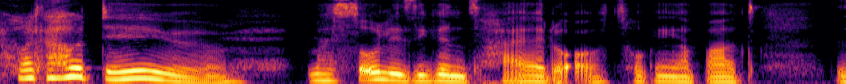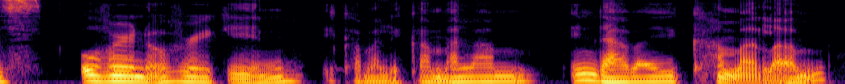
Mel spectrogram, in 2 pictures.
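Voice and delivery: ordinary delivery

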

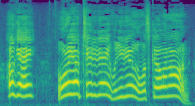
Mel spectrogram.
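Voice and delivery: high, loud, excitable cat voice; hyper cat Jenkins. Acted. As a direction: rattle off questions like an over-eager cat.

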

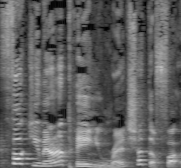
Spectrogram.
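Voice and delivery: high-pitched mock outrage; acted indignant refusal; mad. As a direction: blow up at a roommate, half in play. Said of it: "makes you so mad".

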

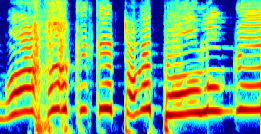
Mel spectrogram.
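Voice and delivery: very high, drawn-out squeal; imitated friend's outcry. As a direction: squeal it slowly as the startled friend. Acting out friend's reaction to prank. (niru kancane njerit dawa)

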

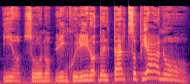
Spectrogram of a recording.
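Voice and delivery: slow, loud roar; drawn-out, emphatic shout; yelling. A narrator's reading. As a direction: bellow your identity at them slowly. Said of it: "urlò".

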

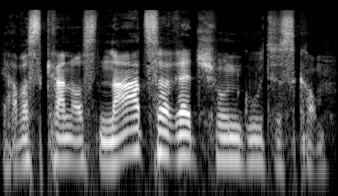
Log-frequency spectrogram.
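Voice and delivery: low, unimpressed shrug of a question; dismissive. Acted. Nathanael brushing off his excited friend, dry and dismissive. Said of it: "was für eine Euphoriebremse".

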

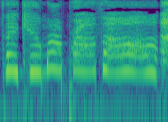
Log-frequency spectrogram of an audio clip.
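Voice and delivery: high, hammed-up wail of grief; mock screaming. Retelling the scene, imitating his theatrical yelling. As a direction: overact a fake grieving scream. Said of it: "he's screaming".

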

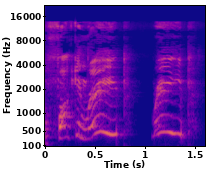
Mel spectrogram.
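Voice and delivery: hammed-up high princess yelp; mock outraged princess. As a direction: play the kissed princess waking up appalled. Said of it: "Couldn't she wake up and go".

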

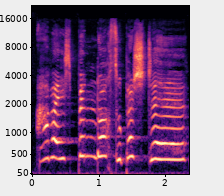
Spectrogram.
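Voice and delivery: innocent protest. Acted. Megan protesting she is quiet.

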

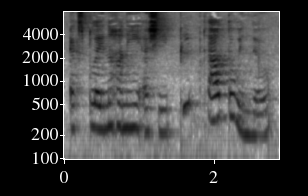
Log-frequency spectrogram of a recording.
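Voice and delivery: ordinary delivery, nothing marked

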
